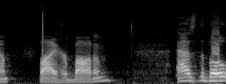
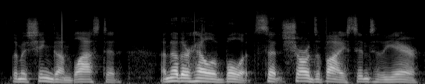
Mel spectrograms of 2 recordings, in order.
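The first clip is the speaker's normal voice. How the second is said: ordinary delivery, nothing marked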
